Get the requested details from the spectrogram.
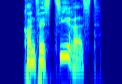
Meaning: second-person singular subjunctive I of konfiszieren
- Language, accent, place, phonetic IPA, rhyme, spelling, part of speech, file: German, Germany, Berlin, [kɔnfɪsˈt͡siːʁəst], -iːʁəst, konfiszierest, verb, De-konfiszierest.ogg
